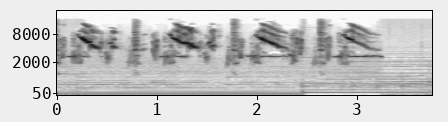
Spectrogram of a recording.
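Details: A common starling, a noisy UK garden bird that often lives in flocks, pours out a long, varied song of thin descending whistles, clicks, squawks and rattling chatter, over soft background music.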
